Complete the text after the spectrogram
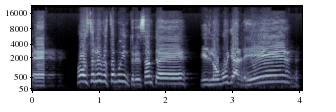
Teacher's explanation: entonces terminas siempre hacia abajo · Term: naco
